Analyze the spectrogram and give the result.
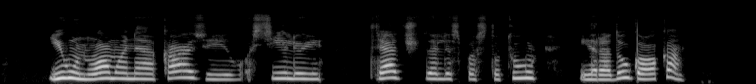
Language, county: Lithuanian, Kaunas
